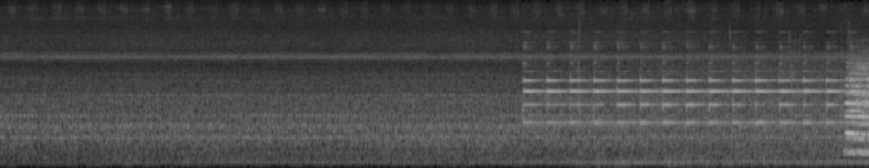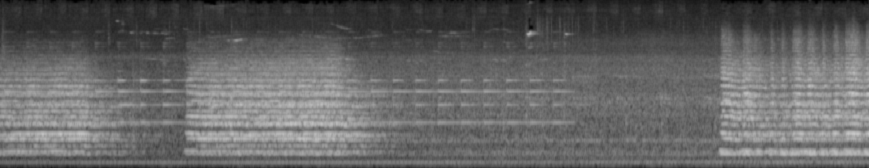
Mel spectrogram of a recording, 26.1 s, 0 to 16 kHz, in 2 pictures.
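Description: A railroad crossing bell starts ringing about a third of the way in, a steady pulsing clang. Then the horn of an approaching Kansas City Southern SD70ACe diesel locomotive sounds two long blasts and starts a third near the end. Under it all, the low rumble of the train grows.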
